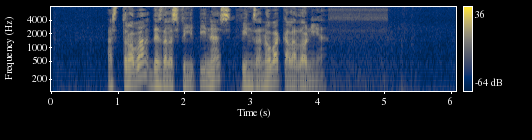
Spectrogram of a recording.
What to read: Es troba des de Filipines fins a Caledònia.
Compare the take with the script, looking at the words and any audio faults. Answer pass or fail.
fail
